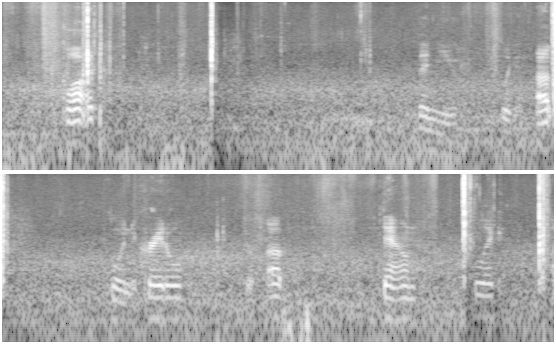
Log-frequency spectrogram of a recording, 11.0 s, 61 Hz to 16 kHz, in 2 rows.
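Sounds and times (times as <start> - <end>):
hand slapping rifle: 10.1 - 11.0.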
